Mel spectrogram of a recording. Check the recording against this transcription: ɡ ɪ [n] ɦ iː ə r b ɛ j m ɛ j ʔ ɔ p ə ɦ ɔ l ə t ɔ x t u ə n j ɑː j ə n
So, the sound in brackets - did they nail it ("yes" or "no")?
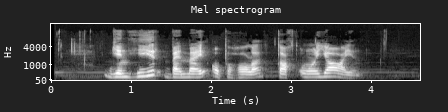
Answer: yes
